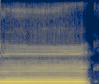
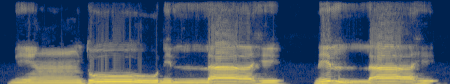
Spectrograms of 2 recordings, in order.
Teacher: আল্লাহ লামকে বারিক করে পড়েছি। অর্থাৎ পাতলা করে পড়েছি। কেন? কারণ এ আল্লাহর সাথে লামের পূর্বে জের আসছে।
